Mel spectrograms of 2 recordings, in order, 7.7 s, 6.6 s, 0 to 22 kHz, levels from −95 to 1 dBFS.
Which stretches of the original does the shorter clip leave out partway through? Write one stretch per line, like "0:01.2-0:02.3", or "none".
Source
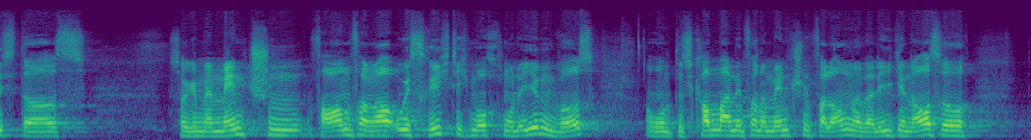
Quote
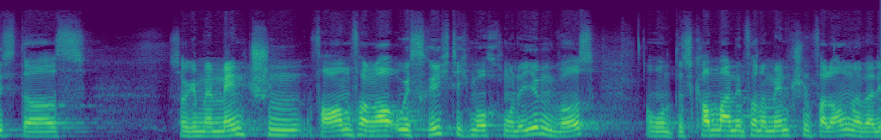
none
